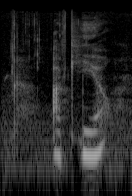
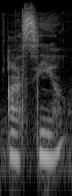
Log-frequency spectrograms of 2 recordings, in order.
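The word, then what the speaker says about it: Accio: one in your book should be Akio or you can also say AIO there's two pronunciations but is Aio a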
